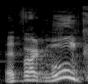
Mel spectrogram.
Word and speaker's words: Edvard Munch: Edvard Munch.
